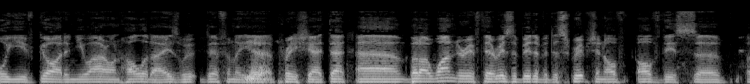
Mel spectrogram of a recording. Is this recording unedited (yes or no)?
no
